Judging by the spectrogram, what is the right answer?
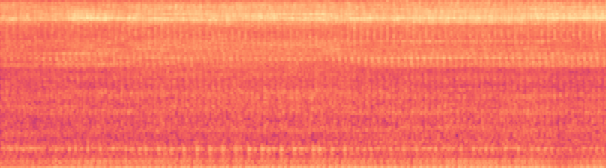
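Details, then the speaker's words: Moto Guzzi that left its owner stranded, idling while warming up: even, steady rumble with no knocks or ticks; the noise appeared when put in gear, and top-end valve trouble is suspected but not confirmed. "all right so that sounds good let's plan to idle for a second to warm up a little bit"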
